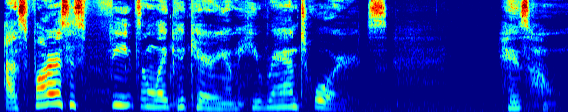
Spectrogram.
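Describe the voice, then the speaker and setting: A woman with a mid-range voice tells a story at an unhurried pace to her podcast co-host. She lets her lines trail off into a soft near-whisper. Between the story beats she adds chatty asides and corrects herself. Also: medium pitch, lively intonation, a little hiss or hum.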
